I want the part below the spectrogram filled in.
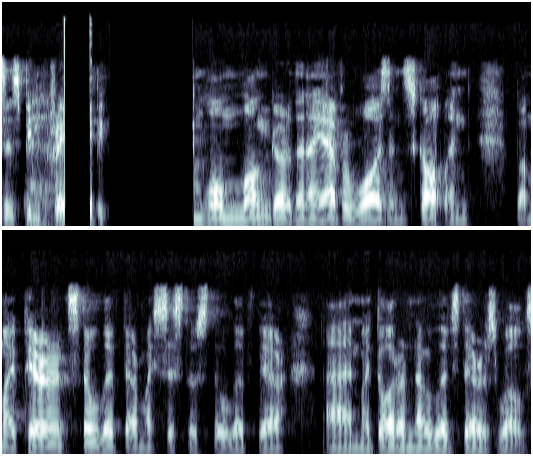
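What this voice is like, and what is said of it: Scottish accent. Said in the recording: “picked up the accent, and the accent really hasn't left me since ... having the Scottish accent ... you don't sound Scottish”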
